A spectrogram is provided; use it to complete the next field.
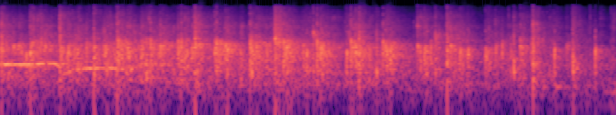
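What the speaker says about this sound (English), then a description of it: "Round of applause for Mike," A live convention-panel audience breaks into sustained applause and clapping across a game-show style pun contest, dense and loud throughout, with a brief voice faintly audible near the start.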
